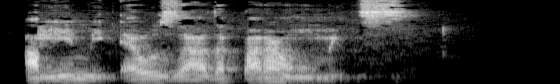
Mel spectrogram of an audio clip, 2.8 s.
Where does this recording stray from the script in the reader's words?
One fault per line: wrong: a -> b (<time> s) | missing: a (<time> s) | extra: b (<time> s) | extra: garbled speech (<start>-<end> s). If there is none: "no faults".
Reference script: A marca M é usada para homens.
missing: marca (0.2 s)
